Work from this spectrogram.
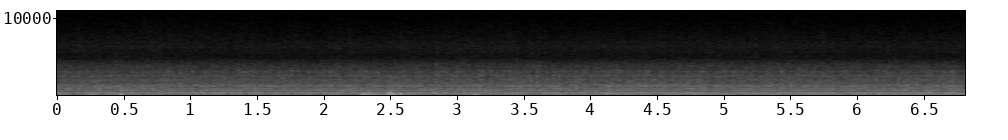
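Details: Patton 12-inch box fan (later model, black Patton-branded Fasco motor) after servicing, running on low speed in a window: smooth steady whirr, faint brief rattle, bearings free and quiet; still slightly rattly but much improved from before.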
